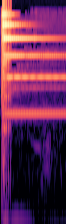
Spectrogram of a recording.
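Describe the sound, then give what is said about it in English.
A single bright bell ding, used as a sound effect, struck once and left ringing with clear overtones. The sharp attack fades into a steady, slowly decaying tone that sounds alone. “give her a better bell than that”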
